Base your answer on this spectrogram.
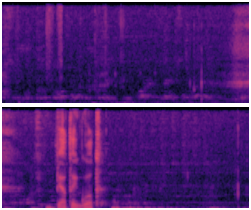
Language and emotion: Russian, neutral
